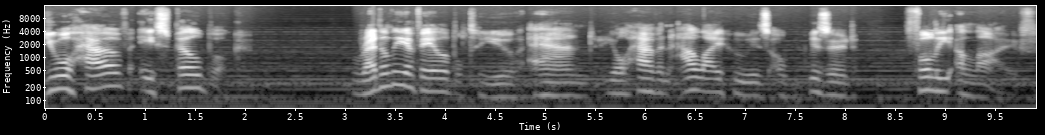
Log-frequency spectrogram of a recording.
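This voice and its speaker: Clear background noise accompanies a put-on character voice at middle pitch, moving at a fairly slow pace with long, frequent pauses. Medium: actual play. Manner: polite, hesitant.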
